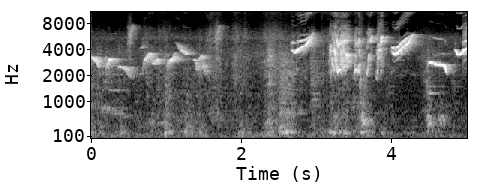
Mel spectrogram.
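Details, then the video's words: Kacer (Oriental magpie-robin) in a pacingan session, worked up by a facing rival. Varied whistled phrases, some slurred downward, mix with loud harsh buzzy bursts in an uneven, fast-paced song. Faint low rustling underneath. "pacingan kacer bikin emosi"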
